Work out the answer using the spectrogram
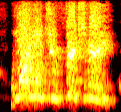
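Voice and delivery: loud scream. Retelling a desperate plea to God: imitating own past screaming. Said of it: "when I was screaming".

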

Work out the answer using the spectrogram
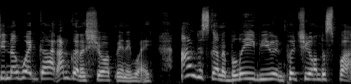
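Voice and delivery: ordinary talk

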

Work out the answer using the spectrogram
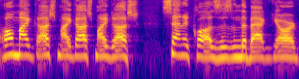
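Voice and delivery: mock, high-pitched, mild yelled outburst. Retelling how an older sister reacted to neighbor's fireworks: imitating sister yelling. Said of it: "my sister started yelling".

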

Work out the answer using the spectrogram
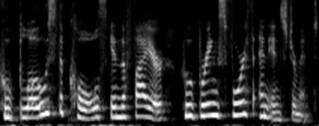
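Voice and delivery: ordinary delivery

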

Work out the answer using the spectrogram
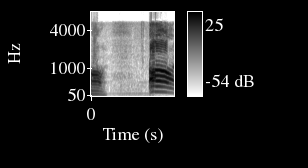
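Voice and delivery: leaning hard, heavy stress on the word all. Reading a scripture verse aloud to listeners: stress on ALL. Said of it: "I emphasize that word".

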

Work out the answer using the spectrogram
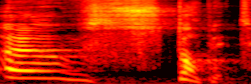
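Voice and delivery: put-on old-fashioned, archaic, solemn pronouncement. Imagining God answering the church from up there: grand King James-style voice. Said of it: "in his King James voice going".

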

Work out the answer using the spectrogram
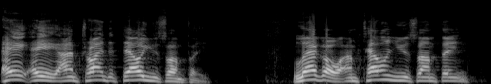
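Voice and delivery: loud, emphatic, lifted voice. Explaining how Paul speaks to people in the flesh, acting out a raised voice. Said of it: "Paul's lifting his voice".

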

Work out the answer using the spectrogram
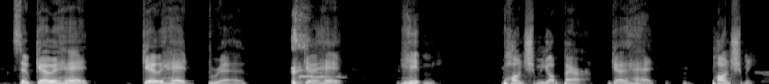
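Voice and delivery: put-on very drawn-out Philadelphia accent. Retelling a story about Mikey Fisher, imitating Stevie's Philly accent. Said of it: "I'll do the Philly accent and everything too".

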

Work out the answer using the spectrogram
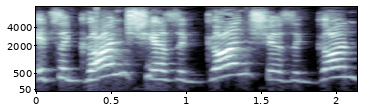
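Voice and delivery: put-on alarmed screaming, high and urgent, repeated. Recounting a dream about a shooting, retelling a scream. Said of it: "And I started screaming".

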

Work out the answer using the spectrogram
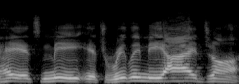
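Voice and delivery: plain

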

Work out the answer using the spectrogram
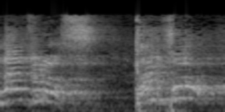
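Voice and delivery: authoritative call full of anger. Preaching on the raising of Lazarus, acting out a commanding call. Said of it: "A commanding, authoritative voice".

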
